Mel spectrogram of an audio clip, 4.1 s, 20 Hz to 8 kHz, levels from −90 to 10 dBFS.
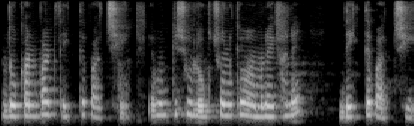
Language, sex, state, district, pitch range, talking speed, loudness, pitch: Bengali, female, West Bengal, Malda, 245-290 Hz, 160 wpm, -20 LUFS, 265 Hz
